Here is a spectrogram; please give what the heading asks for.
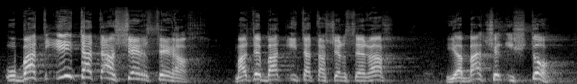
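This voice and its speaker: A rabbi holds forth before a live audience in a high, gravelly voice with a bright, sharp edge. He tells the story with humor, acts out each character, and keeps throwing questions at his listeners. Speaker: rabbi giving a weekly Torah lecture. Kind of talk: lively storytelling sermon. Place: lecture hall with a live audience.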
